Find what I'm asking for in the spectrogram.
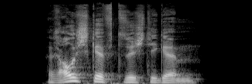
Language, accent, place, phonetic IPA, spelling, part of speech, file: German, Germany, Berlin, [ˈʁaʊ̯ʃɡɪftˌzʏçtɪɡəm], rauschgiftsüchtigem, adjective, De-rauschgiftsüchtigem.ogg
- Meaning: strong dative masculine/neuter singular of rauschgiftsüchtig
